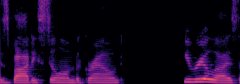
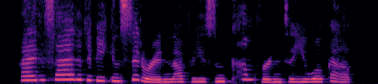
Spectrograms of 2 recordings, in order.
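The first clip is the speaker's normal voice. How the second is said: terrible, phony, high-pitched falsetto; 5 semitones higher than usual. A huge cat speaks to the youth as he wakes: phony, high-pitched tone. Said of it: "in a phony, high-pitched tone".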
